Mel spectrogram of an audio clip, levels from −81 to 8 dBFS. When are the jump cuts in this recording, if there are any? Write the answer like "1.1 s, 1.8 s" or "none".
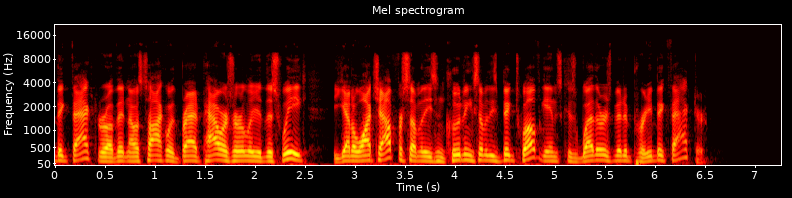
none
